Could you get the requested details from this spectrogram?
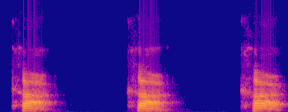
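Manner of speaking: খার with aspirated kh and no r sound; British উচ্চারণে খার, র বাদ; car without the r. Shown as a demonstration. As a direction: say খার, breathy kh, long open a, drop the r. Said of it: "আর এর উচ্চারণটা কিন্তু ওইভাবে হয় না".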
